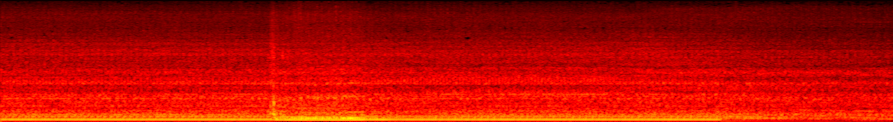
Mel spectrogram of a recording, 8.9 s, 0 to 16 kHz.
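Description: Swaraj 834 XM tractor's three-cylinder diesel engine running steadily, with a knock and a brief rise in revs about three seconds in, then throttled back to a quieter idle about seven seconds in.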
